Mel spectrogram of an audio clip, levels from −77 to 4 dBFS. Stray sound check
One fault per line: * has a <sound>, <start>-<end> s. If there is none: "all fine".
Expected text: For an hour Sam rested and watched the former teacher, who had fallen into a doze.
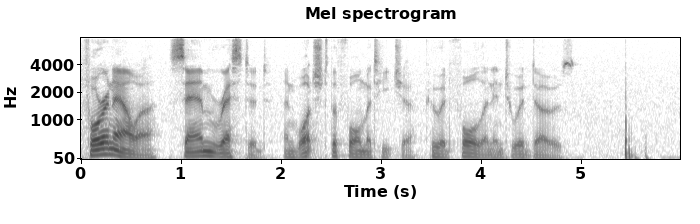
* has a thud, 5.4-5.7 s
